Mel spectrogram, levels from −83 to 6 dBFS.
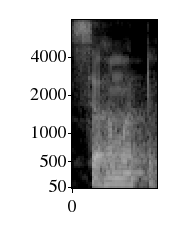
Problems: none marked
